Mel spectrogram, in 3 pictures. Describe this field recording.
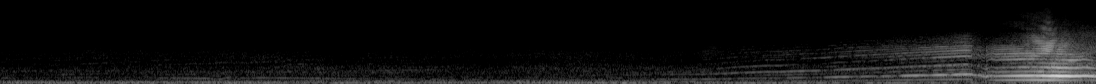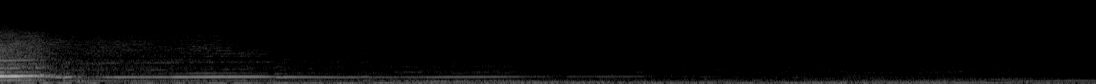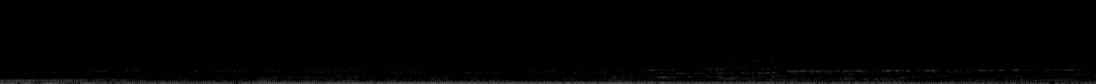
bob smith spring cup ... newcomers ... luhd pm-01 mics to zoom h5 ...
